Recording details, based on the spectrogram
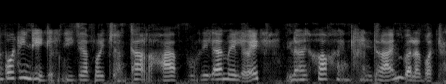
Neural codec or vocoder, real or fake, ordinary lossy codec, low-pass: codec, 24 kHz, 1.5 kbps, HILCodec; fake; none; 7.2 kHz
